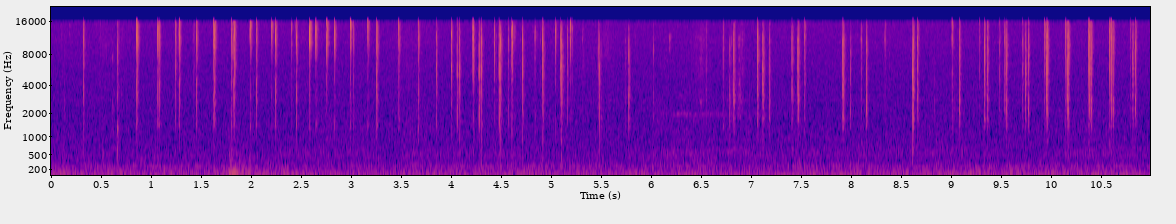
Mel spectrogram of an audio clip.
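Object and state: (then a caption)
Plastic concealer tube, hollow. Long acrylic nails tap and scratch along a slim, hollow rose-gold plastic concealer tube with a dark blue cap. The result is a quiet, rapid series of sharp, bright clicks that stop instantly, with soft scratching between them over a faint low rumble.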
